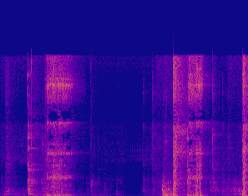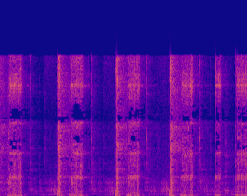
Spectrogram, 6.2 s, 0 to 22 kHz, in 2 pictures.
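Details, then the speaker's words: Fairbanks Morse 6 hp Model Z hit-and-miss engine, hand-started at compression with fuel valve at one-eighth turn: sharp firing bursts with metallic clatter spaced by quiet coasting gaps; starts and runs normally. "so now i'm going to start it up once you get to compression you yank it down and it should start right up"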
